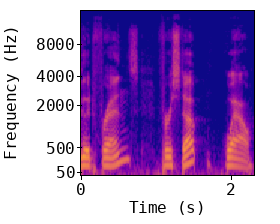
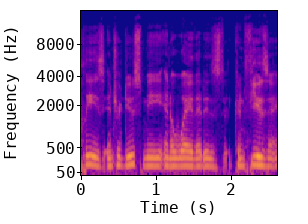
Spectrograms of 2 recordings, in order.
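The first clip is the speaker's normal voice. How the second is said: ordinary delivery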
